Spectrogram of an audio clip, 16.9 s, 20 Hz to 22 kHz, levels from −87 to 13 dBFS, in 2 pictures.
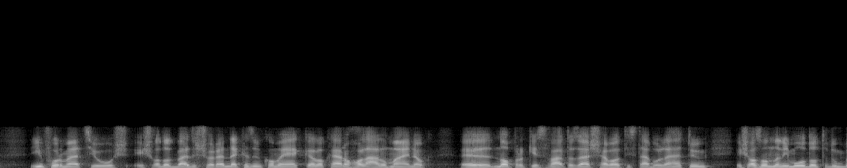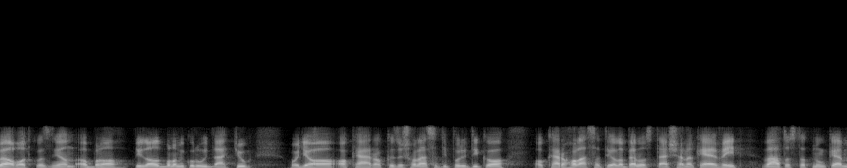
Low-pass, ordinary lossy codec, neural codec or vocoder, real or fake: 5.4 kHz; none; codec, 16 kHz, about 1 kbps, DyCAST, with the encoder's durations; fake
